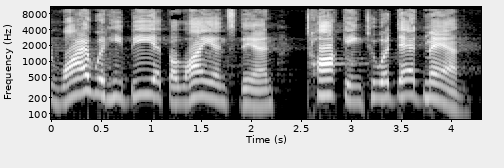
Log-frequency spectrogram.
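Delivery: ordinary talk, nothing marked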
